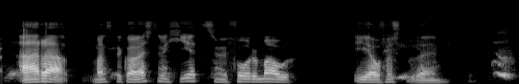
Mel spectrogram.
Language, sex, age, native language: Icelandic, male, 20-29, Icelandic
